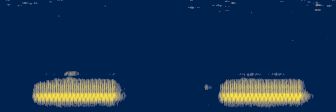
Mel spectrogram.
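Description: Two long, steady ringback tones from an outgoing phone call to a woman, each buzzing for over a second with a pause between them, clear and alone with no voices.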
